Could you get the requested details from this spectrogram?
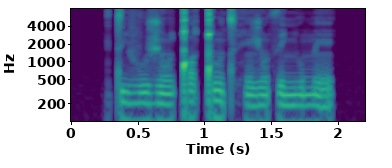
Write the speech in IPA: t i v u ʒ õ ǃ ɒ ǃ ũ t h ẽ ʒ õ θ e ɲ u m ẽ

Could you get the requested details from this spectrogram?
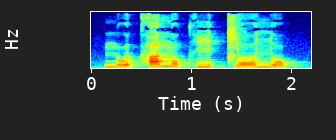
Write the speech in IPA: n u˩ ə̯ kʰ a˧˥ n o˧ t̪ʰ iː˧˥ t̚ t͡ɕ ɤː˩˧ ɲ o˧˩ p̚

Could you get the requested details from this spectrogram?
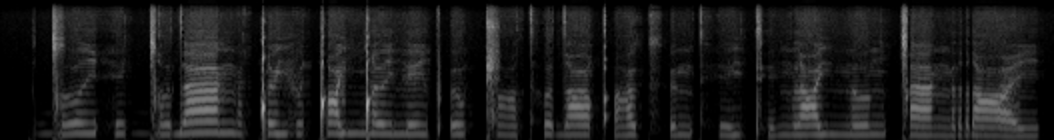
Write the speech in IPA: ɡ͡ǀ ɤː i̯ h e̤ ɡ͡ǀ ɤ d aː ŋ a̤ ǃ ø j v ø ǃ ɑ j ŋ͡ǃ əː i̯ n e i̯ pʼ ɵ u̯ ǁ ɑ̤ tʰ ɤ d ɑː u̯ qʼ a̤ u̯ t͡sʼ ø ŋ tʰ e̤ j tʼ e̤ ŋ l ɑ j n ɤ ŋ ǀ aː ŋ r ɑ i̯

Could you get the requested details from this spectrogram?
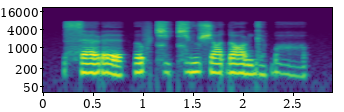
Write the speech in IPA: s æ ɽ ɛ | ə f t͡ɕ ə̤ t͡ɕ ə̤ lʲ ʃ ɑ ɗ ɑ ɳ ɡʲ ɑ̤ ɓ ɑ̤

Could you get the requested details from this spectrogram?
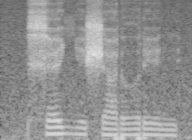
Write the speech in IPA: x ɛ ʎ e ʃ a ɾ ɤ ɾ e n

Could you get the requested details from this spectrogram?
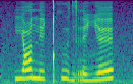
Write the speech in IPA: j ɑ n e ǃʰ ɯ d r ɛ ʎ ɛ

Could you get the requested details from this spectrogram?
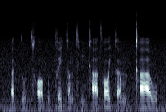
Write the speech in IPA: ɐ˨ t̚ t̪ uː˨˥ t̚ t͡sʰ ɔː˧ kʷ ɐ˥ t̚ f e˥ j k ɐ˨˧ m t͡sʰ iː˨˩ kʰ aː˨˧ t̪ʰ ɔː˥ j k ɐ˧ m | kʰ aː˧ w

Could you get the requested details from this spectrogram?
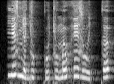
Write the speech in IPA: j e˧˥˧ z ɲ ɐ˩˧˩ ɟ u˧˩˧ kː u˩˧˩ c u˧˩˧ m ə˧˥˧ u̯ h e˥˧ z u˧˩˧ i̯ kː ə˧˥˧

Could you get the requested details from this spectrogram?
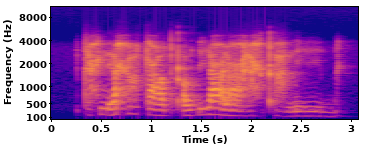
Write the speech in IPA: t i̤ ħ n e ħ ɦ ṳ tˤ ʕ a tˤ kʼ u ɗ i ʕ i ʕ ɛ̤ ħ kʼ a̤ n i b

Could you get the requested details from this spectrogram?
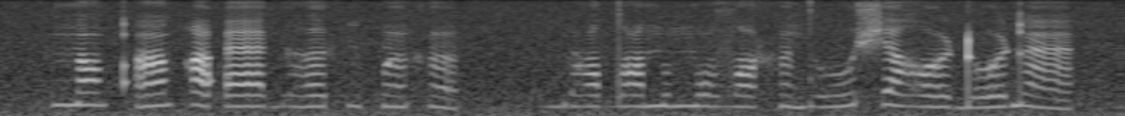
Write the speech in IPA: n̪ ɑ̃ qʼ ə̃ː q æ ʔ æː ɡʱ ɜ x i p ə̃ː x ə̃ | bʱ ɪ dˤ ɜ n̪ u n̪ u zˤ ɪ x ə̃ dʱ u ʃ ɛ ʁ ʊː ɖ ʊː ɖ æ̃

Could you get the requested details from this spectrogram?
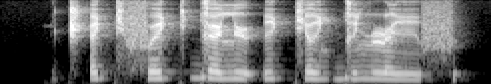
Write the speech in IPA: t͡ʃʼ ɛ c f e c ɡ e lʲ ɨ ʔ i c ɘ ʎ ɡ ɨ ʎ ɭ i f

